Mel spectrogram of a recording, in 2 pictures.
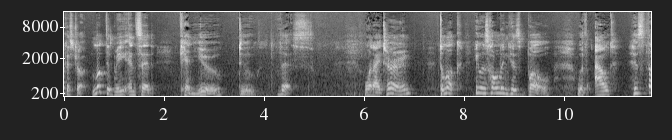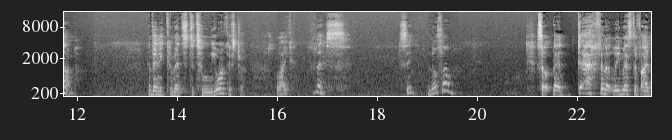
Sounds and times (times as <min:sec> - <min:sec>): Speech: 0:00.0 - 0:05.0, 0:06.0 - 0:12.1, 0:13.4 - 0:17.5, 0:18.4 - 0:19.7, 0:21.0 - 0:23.4.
